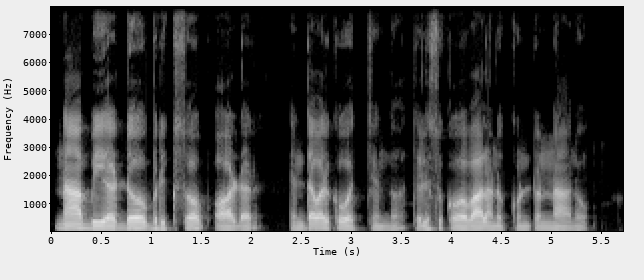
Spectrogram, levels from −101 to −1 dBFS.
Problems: none marked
